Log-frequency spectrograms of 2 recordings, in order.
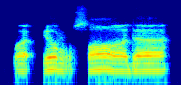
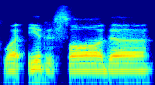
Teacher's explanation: So in the word irsada, I have a ra with sukoon. There is a kasra before it, but there is a fat letter right after it, one of the letters of isti'la. So this ra is going to be fat. Wa irsada, not wa irsada.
